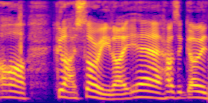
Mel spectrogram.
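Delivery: play-acted, forced, overly nice, trying too hard, drawn-out. Retelling apologising to someone later that night: imitating being extra nice. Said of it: "trying to be nice".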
